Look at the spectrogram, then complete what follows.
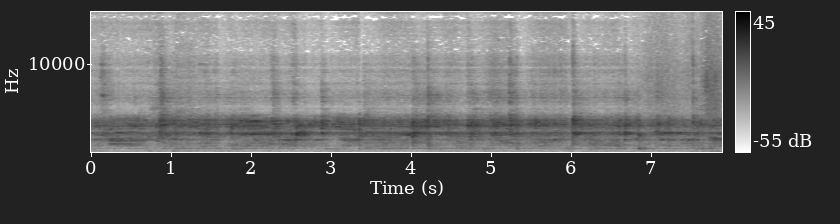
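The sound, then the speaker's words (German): Faint footsteps on the stairs of a house stairwell, a series of soft, irregular thuds and shuffles under a constant loud hiss, picked up by a sensor microphone in the stairwell at 10:44. “Eindeutig, das sind Schritte. Ja, die Treppen.”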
